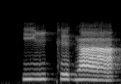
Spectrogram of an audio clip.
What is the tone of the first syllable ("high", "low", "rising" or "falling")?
low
